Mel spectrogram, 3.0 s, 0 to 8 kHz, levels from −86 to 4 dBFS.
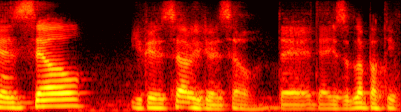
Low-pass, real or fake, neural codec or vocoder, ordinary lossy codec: none; fake; codec, 16 kHz, 1 kbps, X-Codec, HuBERT features, trained on balanced general audio; none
